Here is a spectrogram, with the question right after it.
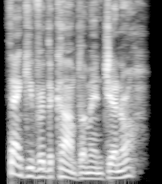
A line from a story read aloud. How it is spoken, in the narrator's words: Pyro said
